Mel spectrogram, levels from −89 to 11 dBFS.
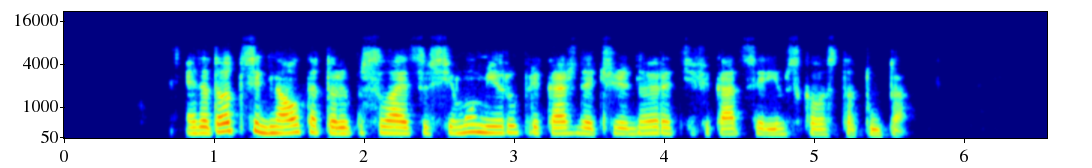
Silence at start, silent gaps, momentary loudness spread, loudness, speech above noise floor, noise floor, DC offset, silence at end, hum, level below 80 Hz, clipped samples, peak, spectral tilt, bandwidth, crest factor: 0.8 s; none; 11 LU; -19 LUFS; 68 dB; -87 dBFS; under 0.1%; 0.95 s; none; -70 dBFS; under 0.1%; -2 dBFS; -5.5 dB/octave; 7.6 kHz; 18 dB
